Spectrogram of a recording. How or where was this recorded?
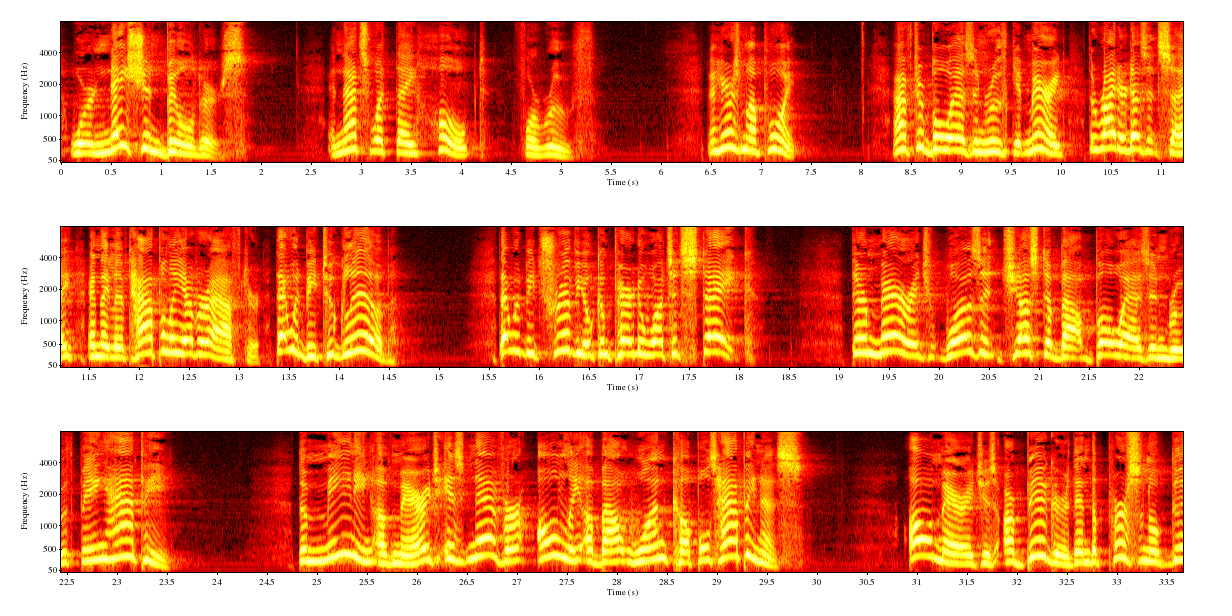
large echoing room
